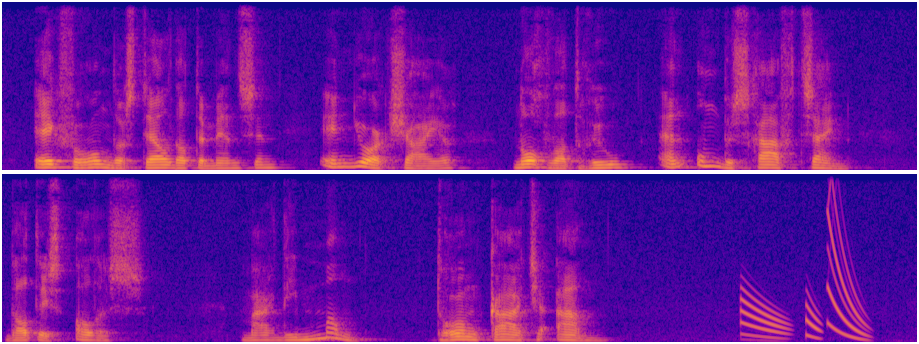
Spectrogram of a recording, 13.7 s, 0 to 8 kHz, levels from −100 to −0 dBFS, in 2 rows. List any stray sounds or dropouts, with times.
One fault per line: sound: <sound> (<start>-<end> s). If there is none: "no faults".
sound: chirp (12.4-13.4 s)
